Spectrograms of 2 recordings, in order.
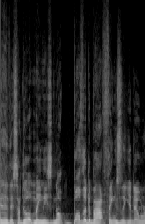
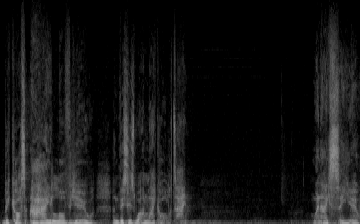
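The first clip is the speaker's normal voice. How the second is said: tender whisper; 5 semitones lower, 11 dB quieter than usual. Acted. Jesus whispering his love to the listener.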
